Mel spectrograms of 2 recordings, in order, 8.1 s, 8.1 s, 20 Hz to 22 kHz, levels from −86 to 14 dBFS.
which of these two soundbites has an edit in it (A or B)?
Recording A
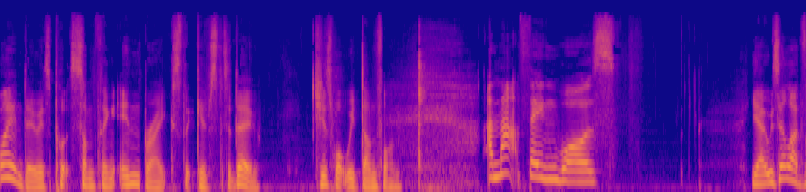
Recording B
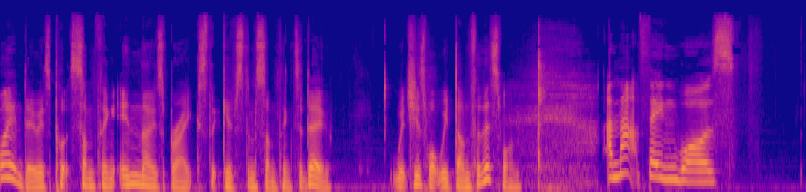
A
